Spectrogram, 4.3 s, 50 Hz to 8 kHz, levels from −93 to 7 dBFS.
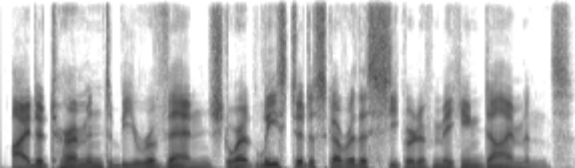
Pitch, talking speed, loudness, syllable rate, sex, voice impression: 100 Hz, 210 wpm, -20 LUFS, 6.1 syllables/s, male, masculine, adult-like, slightly thick, slightly fluent, sincere, slightly friendly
